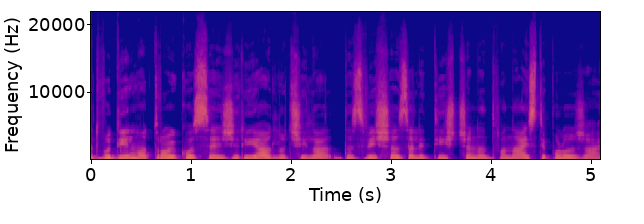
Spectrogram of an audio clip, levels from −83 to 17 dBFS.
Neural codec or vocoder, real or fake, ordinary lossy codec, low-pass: none; real; none; none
